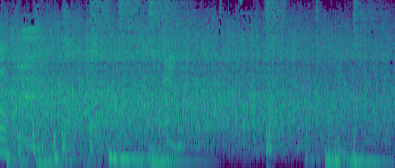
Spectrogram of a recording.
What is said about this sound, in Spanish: Bueno, un aplauso para Guaira. ¡Gracias, Guaira!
